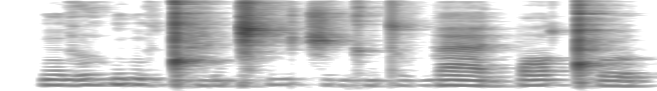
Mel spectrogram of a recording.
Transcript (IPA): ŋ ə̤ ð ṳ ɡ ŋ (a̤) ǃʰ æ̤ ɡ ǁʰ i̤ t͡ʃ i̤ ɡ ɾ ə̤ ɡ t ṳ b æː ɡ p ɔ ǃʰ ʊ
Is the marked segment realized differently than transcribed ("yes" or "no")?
yes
